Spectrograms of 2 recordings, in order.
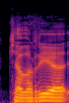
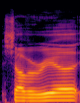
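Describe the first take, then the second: First: It is said with a Latin American Spanish accent. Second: It is said with an American English accent. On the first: "is the Latin pronunciation"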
